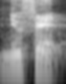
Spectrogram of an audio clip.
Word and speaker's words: NeuFit: The name New Fit is spelled NEU like neurological and then fit for fitness.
